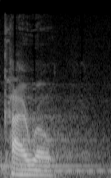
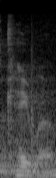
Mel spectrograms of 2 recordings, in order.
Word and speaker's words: Cairo: And only in the state of Georgia could we pronounce Cairo as Cairo. Cairo.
